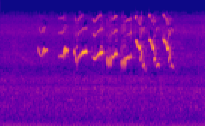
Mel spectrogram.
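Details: Double-collared seedeater tui-tui song meant to tutor young birds: a brisk two-second sequence of sharp, high chirps and quick upslurs, with a gentle rushing waterfall in the background.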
